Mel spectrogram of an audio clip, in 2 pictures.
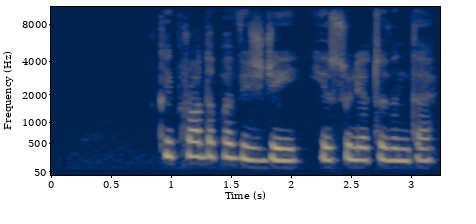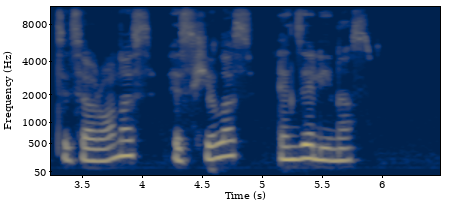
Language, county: Lithuanian, Vilnius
